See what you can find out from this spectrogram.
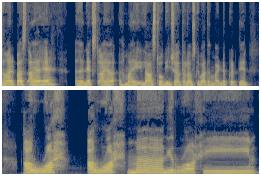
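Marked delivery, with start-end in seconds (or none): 5.6-10.2 अर्रहमानिर्रहीम chanted slowly with a doubled, heavy र; slow Quran recitation. Shown as a demonstration. Teacher models the verse for students to repeat. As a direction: hold the vowels and hit the shadda. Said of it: "दोहराएं, सुनाएं".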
